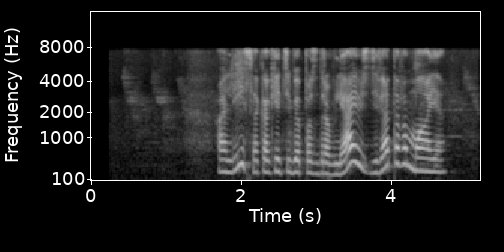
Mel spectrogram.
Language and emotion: Russian, positive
